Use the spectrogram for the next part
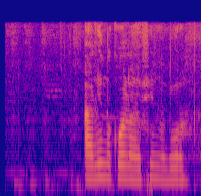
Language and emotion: Russian, neutral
